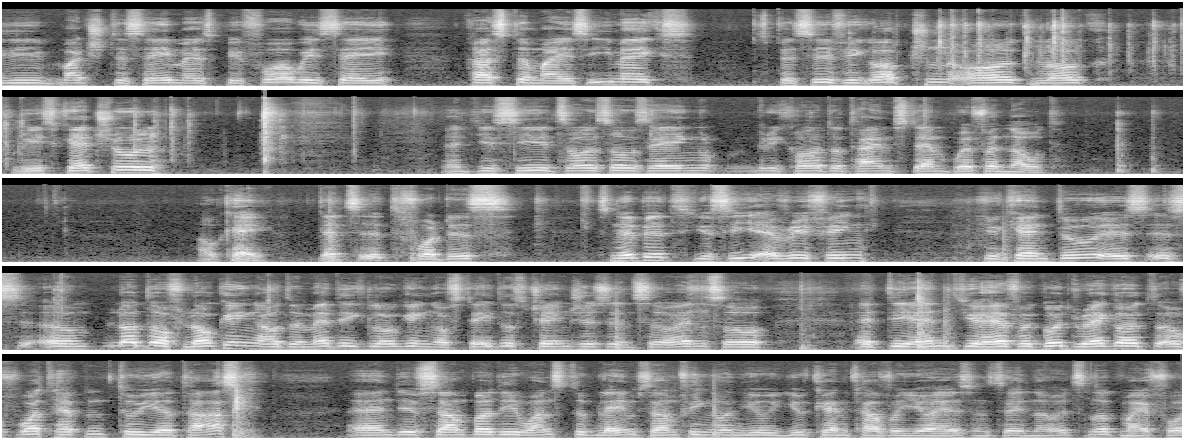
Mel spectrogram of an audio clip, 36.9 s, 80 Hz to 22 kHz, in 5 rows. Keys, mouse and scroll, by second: 5.0 click, 5.9-8.5 typing, 8.8 Tab, 9.3 Return, 16.5 click, 22.3 click.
